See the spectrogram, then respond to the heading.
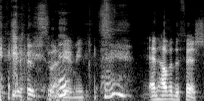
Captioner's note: chuckles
